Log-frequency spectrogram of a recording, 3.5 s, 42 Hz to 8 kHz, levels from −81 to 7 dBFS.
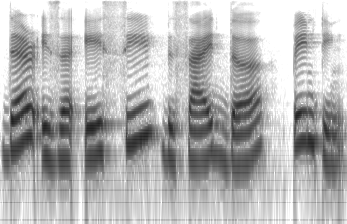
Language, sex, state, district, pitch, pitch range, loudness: English, female, Assam, Kamrup Metropolitan, 205 Hz, 195-270 Hz, -15 LUFS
